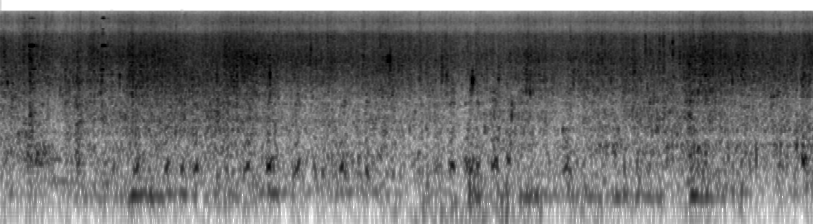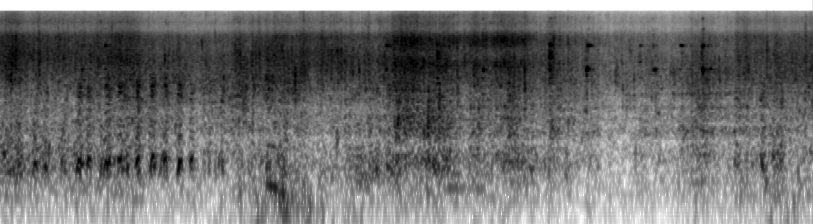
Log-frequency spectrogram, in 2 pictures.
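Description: A jet of water from a hose spraying onto a farm trailer's metal bed and sides: a steady hiss with splashing and splatter as it is rinsed clean of manure.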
